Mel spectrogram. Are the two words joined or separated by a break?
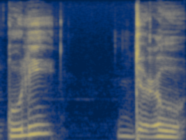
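separated. The two words are separated by a break. The speaker calls it wrong. "I can't say قُلِ دعو. I can't say that"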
